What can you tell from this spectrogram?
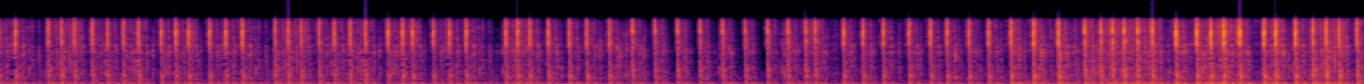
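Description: Typewriter keys typing in a fast, even run of clicks, about seven strikes a second, with a brief pause partway through.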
